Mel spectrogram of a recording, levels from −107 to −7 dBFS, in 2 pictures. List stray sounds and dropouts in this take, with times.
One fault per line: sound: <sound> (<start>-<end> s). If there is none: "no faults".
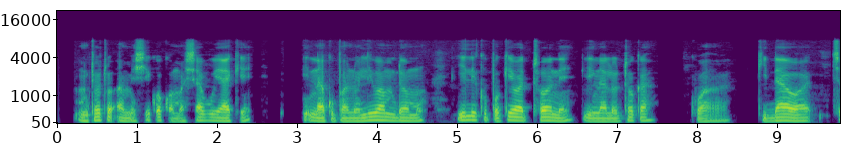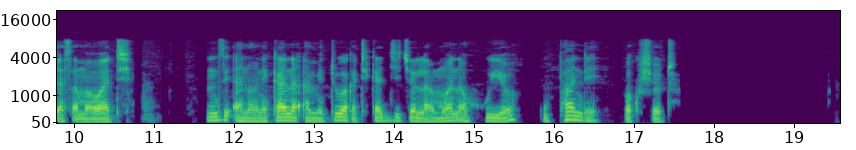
no faults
